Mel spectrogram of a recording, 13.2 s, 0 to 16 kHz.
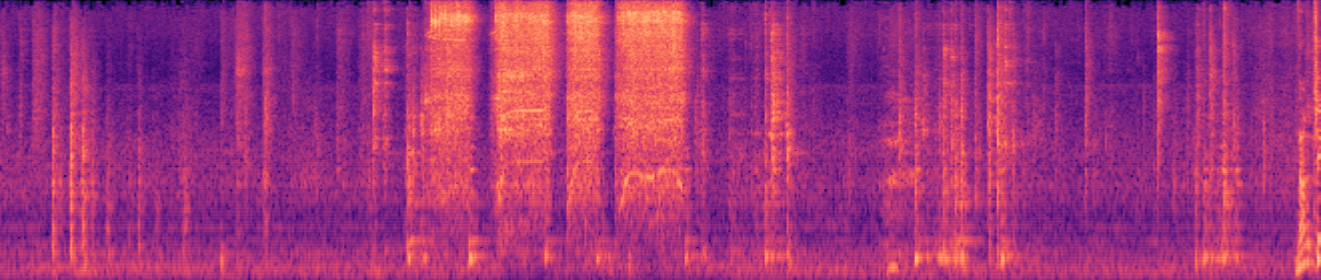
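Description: A bolt being removed from a 3.4L engine on a 2008 Pontiac Torrent during head gasket work, with metallic ratcheting clicks and wrench clinks, then a sustained whirring power-tool burst, all up close.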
